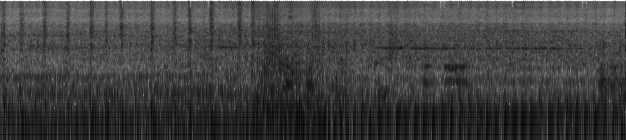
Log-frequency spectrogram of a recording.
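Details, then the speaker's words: Honda Scoopy scooter, owner complaining of stumbling, running with an uneven, faltering beat and noisy whine, feeling weak and unwilling to pull. Engine hesitation. "Kalau saya kadet terdengar suara berisik kayak gini. Ngiteng tuh. [musik] Ini kayak enggak kuat ya, Teman-teman."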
